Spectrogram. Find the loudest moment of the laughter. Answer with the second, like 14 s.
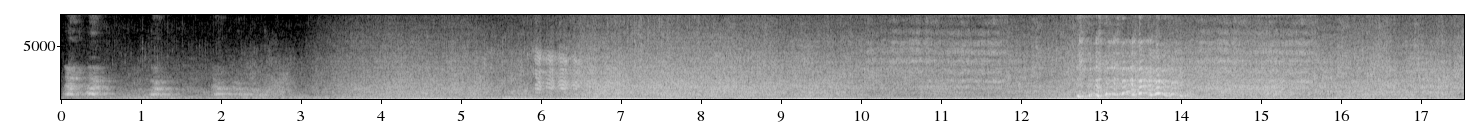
14 s.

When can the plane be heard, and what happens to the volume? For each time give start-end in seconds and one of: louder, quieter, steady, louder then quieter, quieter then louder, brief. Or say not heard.
0.0-17.5 louder.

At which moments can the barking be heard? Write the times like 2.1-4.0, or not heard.
0.0-2.8.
